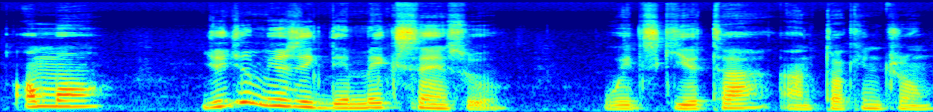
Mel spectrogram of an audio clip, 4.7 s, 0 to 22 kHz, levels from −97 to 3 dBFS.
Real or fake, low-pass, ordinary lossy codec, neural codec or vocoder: fake; none; none; vocoder, 48 kHz, 128 mel bands, Vocos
